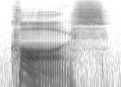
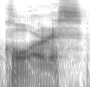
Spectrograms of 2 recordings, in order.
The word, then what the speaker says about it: course: ale zwróćmy uwagę na słówko kurs. Wymawiamy go course. Course. Po amerykańsku byłoby to course.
